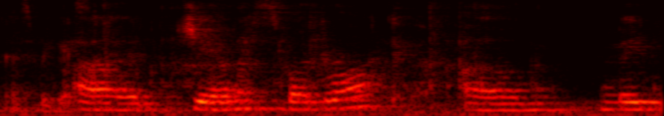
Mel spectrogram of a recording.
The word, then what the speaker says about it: Mudrock: heard you say mudrock and I've also heard mood Rock that's that's interesting but when I got married my mother-in-law said you need to pronounce it mudrock otherwise nobody spells it right okay that's true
